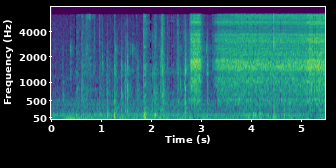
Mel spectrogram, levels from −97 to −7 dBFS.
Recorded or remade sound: recorded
